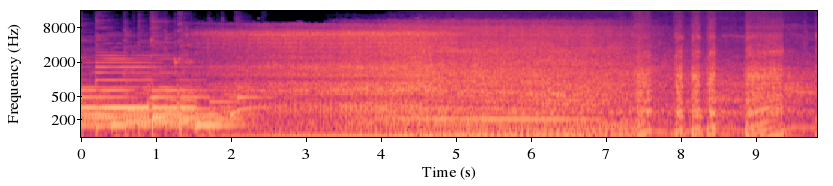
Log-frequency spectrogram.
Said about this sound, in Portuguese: Tratores gigantes, colheitadeiras e aviões. É isso mesmo que você acabou de ouvir. Todos esses sons são comuns de escutar nas terras onde é produzido muito dos alimentos que chegam nos mercados em todo o mundo.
